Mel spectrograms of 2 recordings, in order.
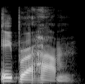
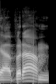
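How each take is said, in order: First: The h in the name is breathy. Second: The h in the name is silent. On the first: The speaker calls it right. "se dice Abraham. ... La H se aspira" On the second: The speaker calls it wrong. "no se dice Abraham"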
